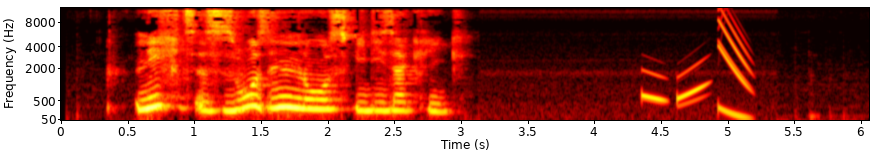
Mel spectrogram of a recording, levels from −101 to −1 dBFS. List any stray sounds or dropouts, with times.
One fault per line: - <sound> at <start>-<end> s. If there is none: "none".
- chirp at 4.4-5.2 s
